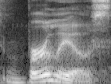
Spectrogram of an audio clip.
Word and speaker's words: Berlioz: I can at least pronounce this next one. This is Berlioz, the other offspring of Duchess.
